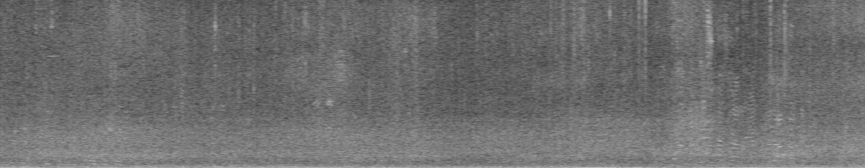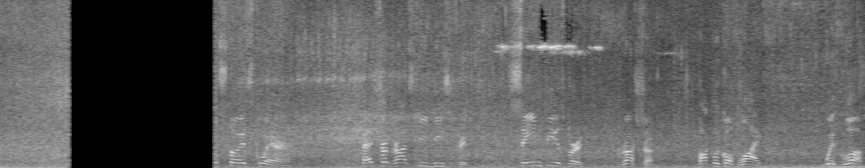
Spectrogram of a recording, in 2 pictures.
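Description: Traffic rumbles steadily along a busy street outdoors.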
